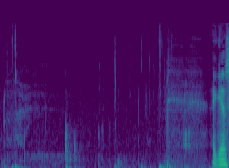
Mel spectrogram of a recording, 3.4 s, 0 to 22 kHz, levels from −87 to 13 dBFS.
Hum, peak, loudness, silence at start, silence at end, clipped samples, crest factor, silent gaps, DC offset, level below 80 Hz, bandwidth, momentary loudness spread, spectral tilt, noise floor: none; -10 dBFS; -39 LUFS; 0.15 s; 0 s; under 0.1%; 26 dB; none; under 0.1%; -54 dBFS; 12 kHz; 25 LU; -5 dB/octave; -67 dBFS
